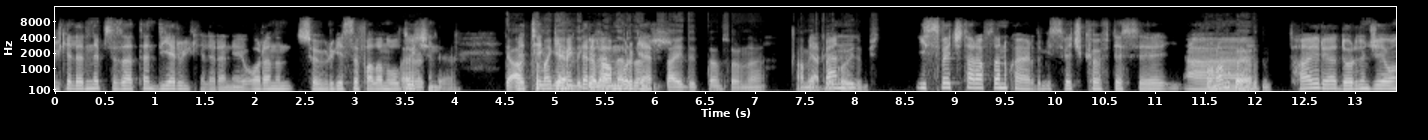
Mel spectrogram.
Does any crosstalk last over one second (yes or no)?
yes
